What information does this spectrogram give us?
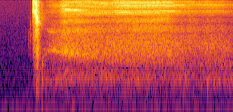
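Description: A person takes a short, sharp breath in, then lets out a long, steady, hissing exhale, faint and with no talking.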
